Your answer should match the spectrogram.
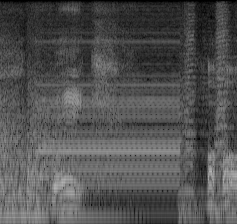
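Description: A buzzer sound effect of the game-show 'wrong answer' kind, marking the verdict as fake: a steady, harsh buzz lasting just over a second that cuts off sharply near the end.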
